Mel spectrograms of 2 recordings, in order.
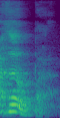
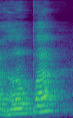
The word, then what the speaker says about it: rampa: Eu só pronuncio o P, mas o M não. O M é apenas um nasalizador desse A aqui. Então, nesse caso, na palavra rampa, eu vou ter que o AM é um dígrafo vocálico.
